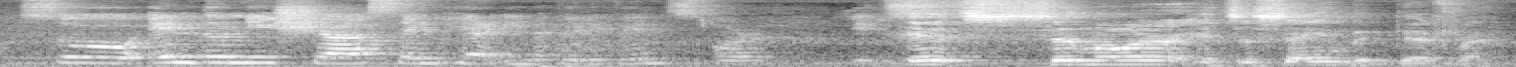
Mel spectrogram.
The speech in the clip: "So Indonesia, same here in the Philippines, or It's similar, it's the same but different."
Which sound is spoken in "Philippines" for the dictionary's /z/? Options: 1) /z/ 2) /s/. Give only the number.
2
